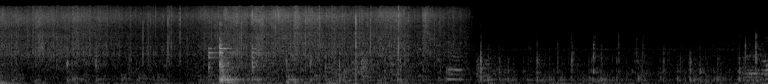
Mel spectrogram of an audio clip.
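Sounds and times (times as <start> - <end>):
food sizzling in butter in a hot pan: 0.0 - 4.8
soft kitchen clatter: 0.1 - 4.6.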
